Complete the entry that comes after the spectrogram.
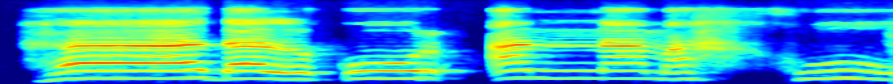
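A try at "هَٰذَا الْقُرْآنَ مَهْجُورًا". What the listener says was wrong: Hadal Qur'an. Hanya panjang.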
